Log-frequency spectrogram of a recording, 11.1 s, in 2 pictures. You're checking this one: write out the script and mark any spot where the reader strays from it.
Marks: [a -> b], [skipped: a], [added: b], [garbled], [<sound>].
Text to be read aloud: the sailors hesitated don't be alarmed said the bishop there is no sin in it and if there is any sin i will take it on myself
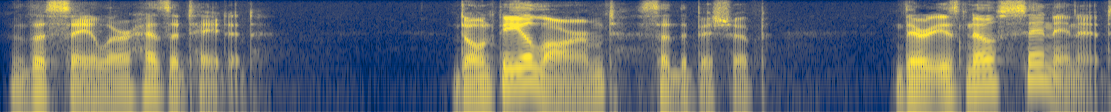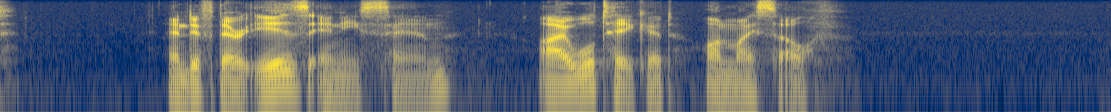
the [sailors -> sailor] hesitated don't be alarmed said the bishop there is no sin in it and if there is any sin i will take it on myself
